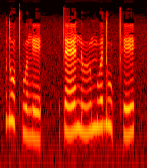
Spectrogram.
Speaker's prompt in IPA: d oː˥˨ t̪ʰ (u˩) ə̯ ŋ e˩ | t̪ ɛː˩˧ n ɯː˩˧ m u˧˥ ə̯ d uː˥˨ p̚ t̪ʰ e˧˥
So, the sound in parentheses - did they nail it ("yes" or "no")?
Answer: yes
